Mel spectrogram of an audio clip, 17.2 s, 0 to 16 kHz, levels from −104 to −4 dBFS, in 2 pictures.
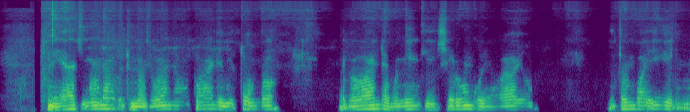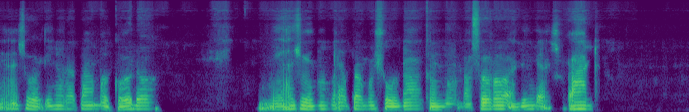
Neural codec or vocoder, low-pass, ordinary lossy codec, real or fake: codec, 32 kHz, 1.9 kbps, SNAC; 14.4 kHz; Opus, 32 kbps; fake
